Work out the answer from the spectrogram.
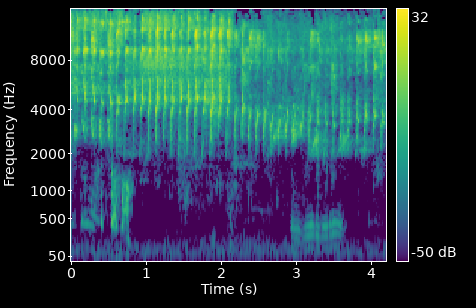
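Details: Lovebird prepared for a national singing competition, giving a shrill, very high chattering trill pulsing about three times a second, with a few lower warbled notes underneath.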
